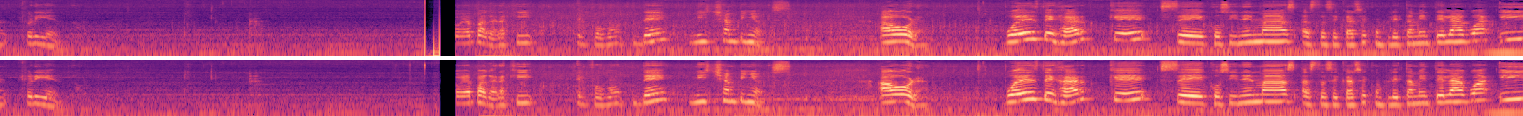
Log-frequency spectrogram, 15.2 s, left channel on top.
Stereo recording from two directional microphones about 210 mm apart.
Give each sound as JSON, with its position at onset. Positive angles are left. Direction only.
{"t": 0.3, "sound": "speech", "side_deg": -25}
{"t": 4.6, "sound": "speech", "side_deg": -20}
{"t": 6.4, "sound": "a woman's voice", "side_deg": -20}
{"t": 8.7, "sound": "a woman's voice", "side_deg": -5}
